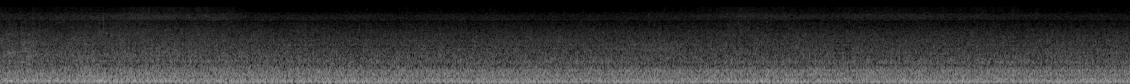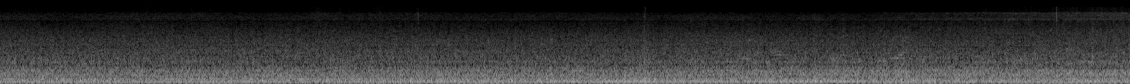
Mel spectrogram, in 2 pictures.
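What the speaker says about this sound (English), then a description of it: "That sound you hear is the generators running on the dining car." A steady, droning mechanical hum of a railway dining car's generators running, constant and broadband with a low rumble, continuing unchanged throughout.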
